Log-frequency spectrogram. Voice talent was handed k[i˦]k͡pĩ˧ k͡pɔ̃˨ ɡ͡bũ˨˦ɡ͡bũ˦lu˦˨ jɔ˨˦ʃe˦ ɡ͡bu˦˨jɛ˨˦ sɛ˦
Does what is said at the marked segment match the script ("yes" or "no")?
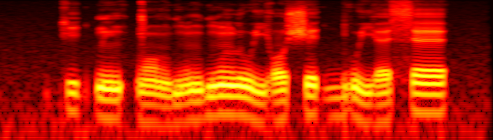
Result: yes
